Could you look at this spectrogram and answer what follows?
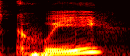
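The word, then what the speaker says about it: Cui: it's c-u-r uh i i heard it pronounced in the show as qui qui okay so he sends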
